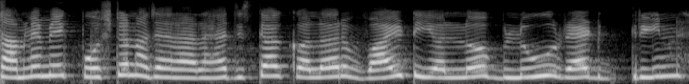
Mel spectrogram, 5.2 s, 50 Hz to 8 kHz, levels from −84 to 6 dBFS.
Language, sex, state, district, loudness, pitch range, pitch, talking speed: Hindi, female, Jharkhand, Garhwa, -15 LUFS, 295-340 Hz, 310 Hz, 185 wpm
